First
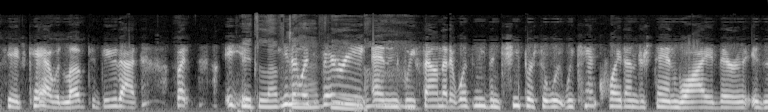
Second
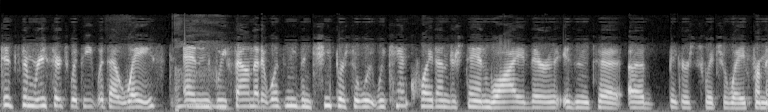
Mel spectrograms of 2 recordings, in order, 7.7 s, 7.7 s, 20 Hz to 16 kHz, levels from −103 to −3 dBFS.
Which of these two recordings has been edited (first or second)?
first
